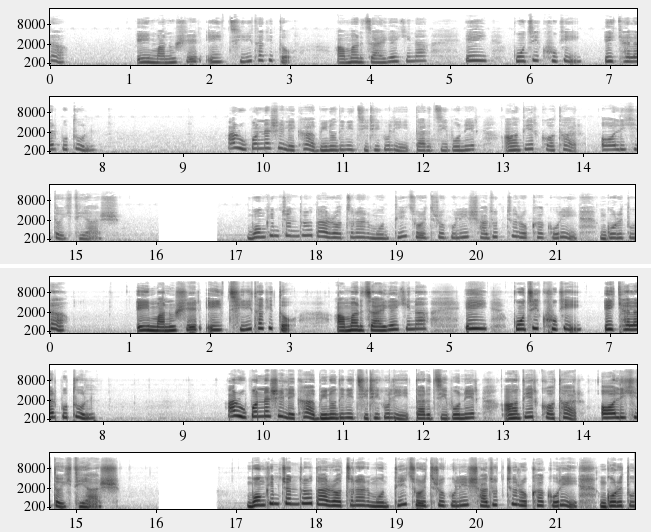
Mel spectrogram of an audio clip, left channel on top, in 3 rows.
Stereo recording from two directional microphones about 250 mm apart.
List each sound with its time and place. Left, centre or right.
1.0 s speech: right
9.6 s speech: right
17.1 s speech: right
